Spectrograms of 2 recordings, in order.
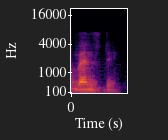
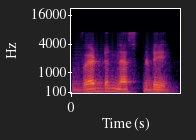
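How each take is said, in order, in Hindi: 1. बीच का d गिराया जाता है, Wenzday जैसा बोला जाता है। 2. हर अक्षर बोला जाता है, बीच का d भी। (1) "बनेगा वेंसडे" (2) "हमेशा ऐसा बोलते हैं, गलत बोलते हैं"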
